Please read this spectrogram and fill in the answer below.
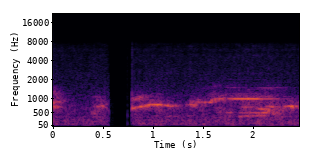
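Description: Faint bird calls: a few short pitched calls that glide and then hold a steady note, with the audio cutting out completely for a moment about half a second in.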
